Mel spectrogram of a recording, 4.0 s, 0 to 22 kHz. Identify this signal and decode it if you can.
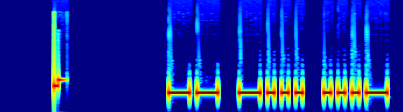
Morse code, heard as a keyed tone, about 17 wpm, 700 Hz. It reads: MBV
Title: USA Call Sign Postfixes - 3 Letters 17wpm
